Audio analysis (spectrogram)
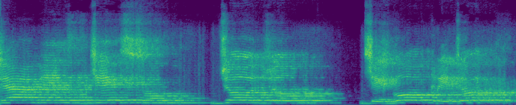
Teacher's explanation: el fonema doble L ha desaparecido y las letras Y y doble L se pronuncian únicamente con el fonema Y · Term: yeísmo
